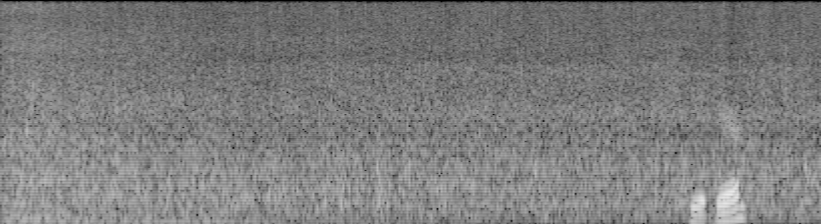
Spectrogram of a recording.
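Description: Water pours straight out and down in a steady continuous rush, loud and close throughout, with a person briefly speaking near the end.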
